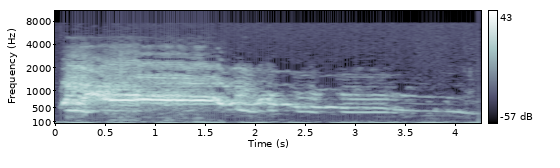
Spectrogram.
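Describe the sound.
A man imitates a hound's howl for a radio play of The Hound of the Baskervilles on the Jell-O program. It is one long, loud, wavering cry that slowly slides downward in pitch and fades, with a faint low hum underneath.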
